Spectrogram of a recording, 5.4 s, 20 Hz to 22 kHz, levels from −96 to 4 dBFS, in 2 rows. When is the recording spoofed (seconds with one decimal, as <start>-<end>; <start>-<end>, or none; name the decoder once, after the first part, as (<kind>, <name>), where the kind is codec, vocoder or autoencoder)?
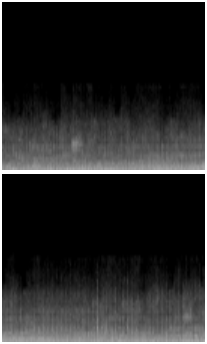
0.0-3.2 (codec, HILCodec); 3.8-5.4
